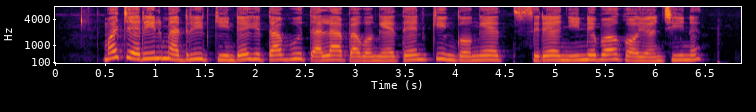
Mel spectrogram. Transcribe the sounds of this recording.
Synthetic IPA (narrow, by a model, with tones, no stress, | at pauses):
mɔ˦t͡ʃe˨ɾi˦lma˨dɾi˦d̚ki˨nde˦ki˨ta˦bu˦ta˨la˦pa˨kɔ˨ŋɛ˨tɛ˦nki˦ŋɡo˨ŋɛ˦t̚si˨ɾɛ˦ɲi˦ne˦bɔ˦kɔ˨jɔ˨nt͡ʃi˦nɛ˦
